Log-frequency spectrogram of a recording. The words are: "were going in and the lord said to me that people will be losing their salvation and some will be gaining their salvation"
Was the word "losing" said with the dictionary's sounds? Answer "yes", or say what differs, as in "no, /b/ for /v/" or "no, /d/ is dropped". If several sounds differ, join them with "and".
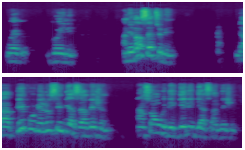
no, /s/ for /z/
